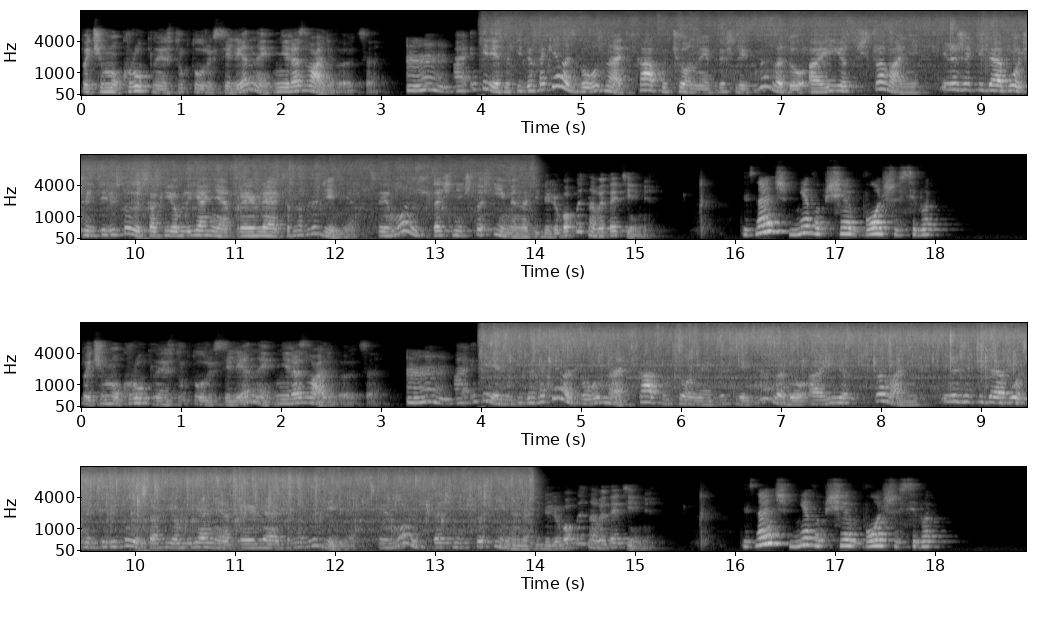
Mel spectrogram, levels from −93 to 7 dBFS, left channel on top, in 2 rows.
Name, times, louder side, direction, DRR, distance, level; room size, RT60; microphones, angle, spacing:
voice 1, 0.0-2.7 3.7-15.1, left 3 dB, 75° left, 6 dB, 0.5 m, -30 dB
voice 2, 3.3-3.7 16.2-17.9, left 1 dB, 15° left, 5 dB, 0.4 m, -27 dB
sound 1, 4.0-14.0, right 8 dB, 50° right, 0.5 m, -29 dB
3.2 x 3.1 x 4.4 m, 0.40 s
head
